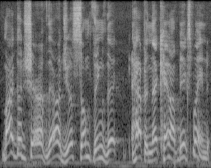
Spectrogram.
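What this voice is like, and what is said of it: Put-on accent. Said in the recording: “why do you have an accent?”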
